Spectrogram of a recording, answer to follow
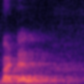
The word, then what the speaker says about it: button: Button, one T is silent.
